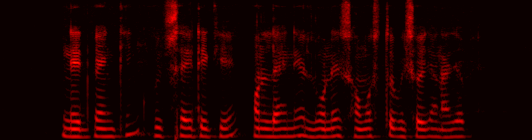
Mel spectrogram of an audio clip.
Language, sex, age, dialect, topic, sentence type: Bengali, male, 18-24, Northern/Varendri, banking, statement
